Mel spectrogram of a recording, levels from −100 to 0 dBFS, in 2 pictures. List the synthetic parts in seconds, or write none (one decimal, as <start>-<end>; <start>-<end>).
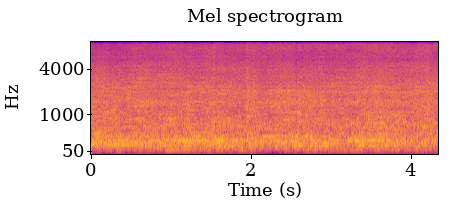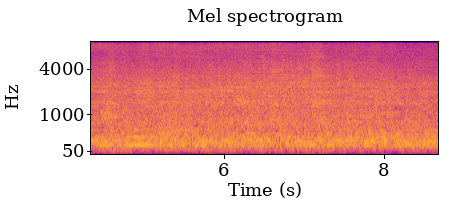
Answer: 0.0-5.8; 7.1-8.7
